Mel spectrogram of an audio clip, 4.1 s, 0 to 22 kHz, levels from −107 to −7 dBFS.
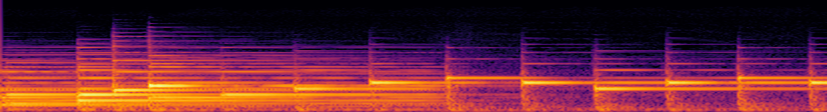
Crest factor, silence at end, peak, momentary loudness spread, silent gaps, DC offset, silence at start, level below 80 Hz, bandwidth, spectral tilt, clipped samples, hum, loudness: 18 dB; 0 s; -2 dBFS; 13 LU; none; under 0.1%; 0 s; -50 dBFS; 6.2 kHz; -7.5 dB/octave; under 0.1%; none; -20 LUFS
